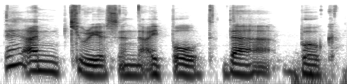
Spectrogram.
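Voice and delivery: ordinary delivery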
